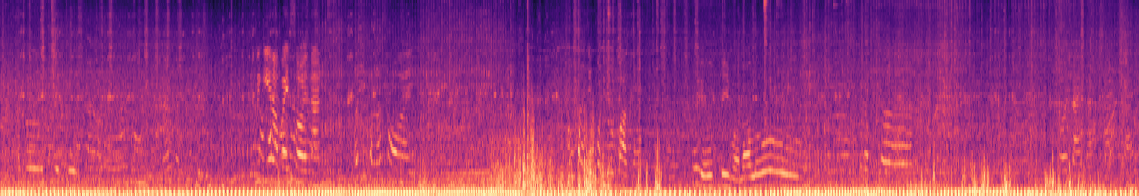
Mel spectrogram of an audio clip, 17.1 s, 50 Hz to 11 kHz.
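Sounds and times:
motor scooter engine running: 0.0s - 17.0s
voices: 0.0s - 17.0s.

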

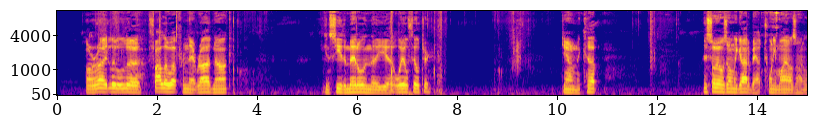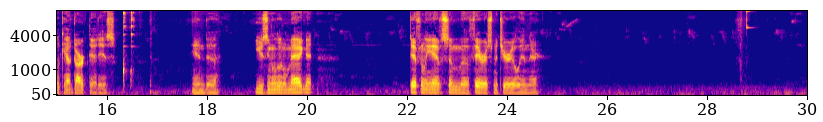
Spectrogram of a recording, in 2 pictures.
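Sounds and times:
bird chirps: 20.1s - 22.1s, 24.6s - 30.0s.

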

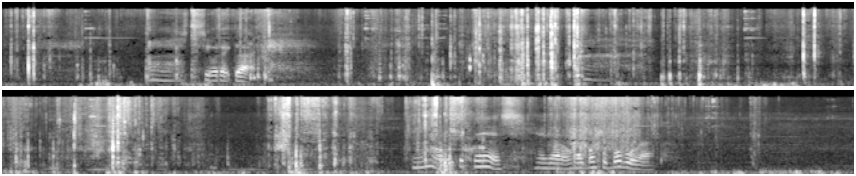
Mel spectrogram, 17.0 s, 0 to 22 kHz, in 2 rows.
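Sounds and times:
packing tape tearing: 0.0s - 0.9s, 3.4s - 10.6s
cardboard flaps scraping and knocking: 6.5s - 13.4s.

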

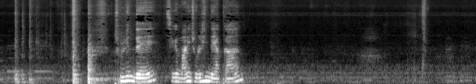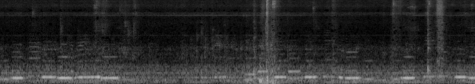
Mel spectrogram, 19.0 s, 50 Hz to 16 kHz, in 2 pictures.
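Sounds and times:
faint background music: 0.0s - 19.0s.

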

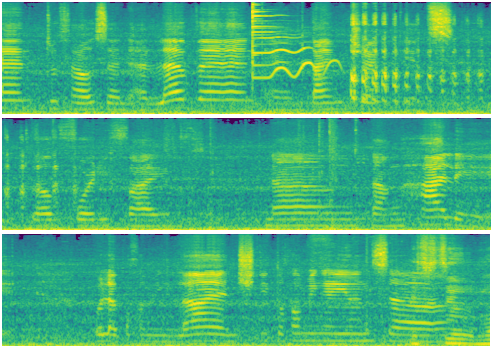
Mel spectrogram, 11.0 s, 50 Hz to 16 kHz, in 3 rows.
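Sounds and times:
car cabin rumble: 0.0s - 11.0s
woman's voice: 0.0s - 11.0s.

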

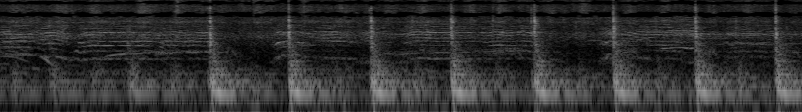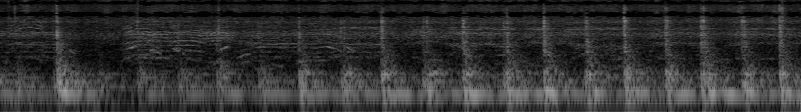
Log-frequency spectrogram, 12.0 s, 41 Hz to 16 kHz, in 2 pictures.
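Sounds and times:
big drum steady beat: 0.0s - 12.0s.

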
